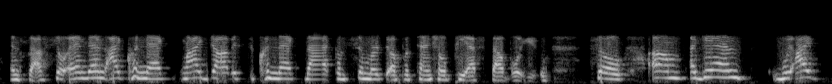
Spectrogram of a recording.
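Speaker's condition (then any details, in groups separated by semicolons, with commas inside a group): No condition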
